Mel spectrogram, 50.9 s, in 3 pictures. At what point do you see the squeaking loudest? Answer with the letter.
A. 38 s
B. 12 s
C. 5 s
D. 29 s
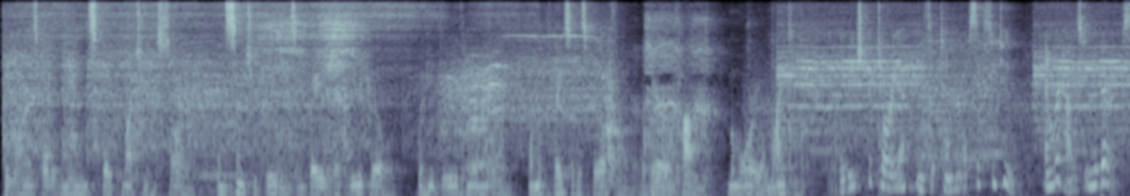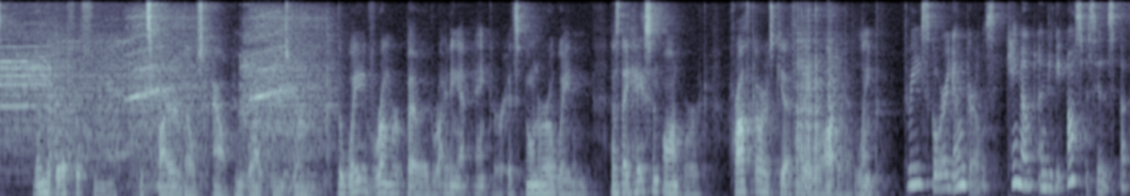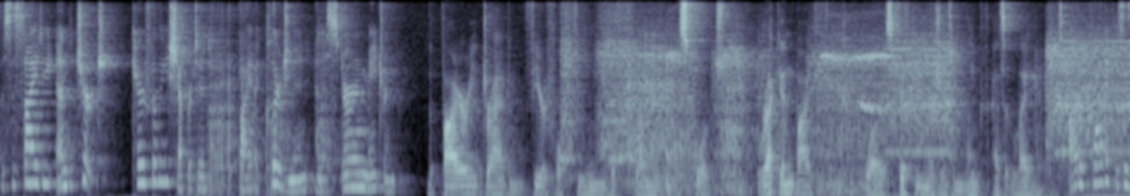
D.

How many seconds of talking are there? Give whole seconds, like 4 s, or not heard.
51 s.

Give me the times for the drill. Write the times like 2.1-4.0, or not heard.
0.0-22.0, 42.2-50.8.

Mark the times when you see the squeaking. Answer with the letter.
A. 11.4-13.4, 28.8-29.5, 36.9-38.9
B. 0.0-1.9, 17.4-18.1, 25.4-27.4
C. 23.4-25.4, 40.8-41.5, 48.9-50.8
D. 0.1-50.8
A.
